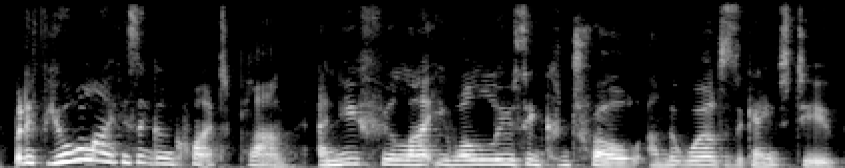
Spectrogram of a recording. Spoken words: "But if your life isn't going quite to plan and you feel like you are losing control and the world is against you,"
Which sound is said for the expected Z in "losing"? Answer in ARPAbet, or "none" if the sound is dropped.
Z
